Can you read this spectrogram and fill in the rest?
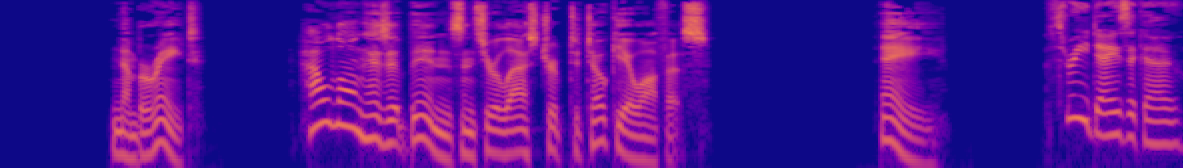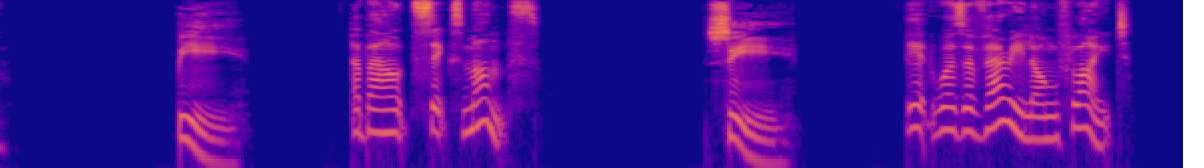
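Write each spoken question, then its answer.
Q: How long has it been since your last trip to Tokyo office?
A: B: About 6 months.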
